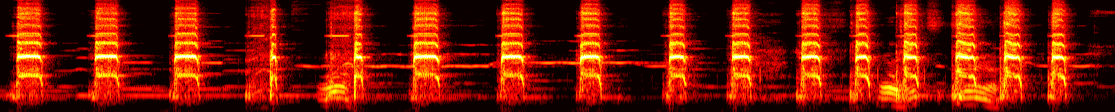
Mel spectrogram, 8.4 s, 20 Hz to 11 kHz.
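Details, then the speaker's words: 20 V lithium-battery cordless drill/driver running in short trigger bursts: sharp high squeal and rattle; owner suspects gears lacking lubrication, unconfirmed. "Essa parafusadeira aqui, ela tá com barulho muito estranho,"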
